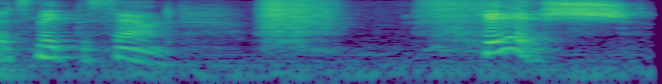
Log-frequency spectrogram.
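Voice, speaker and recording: A woman's voice: fairly low pitch, big pitch swings, bright, forceful tone, a little hiss or hum. A woman teacher giving an early-reading lesson to young children, encouraging them and asking them to repeat words after her. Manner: encouraging, slow and drawn out, calls for repetition.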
